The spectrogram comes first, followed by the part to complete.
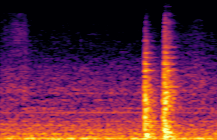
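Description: Steady low hum, with two short sharp clicks about one and a half seconds in.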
